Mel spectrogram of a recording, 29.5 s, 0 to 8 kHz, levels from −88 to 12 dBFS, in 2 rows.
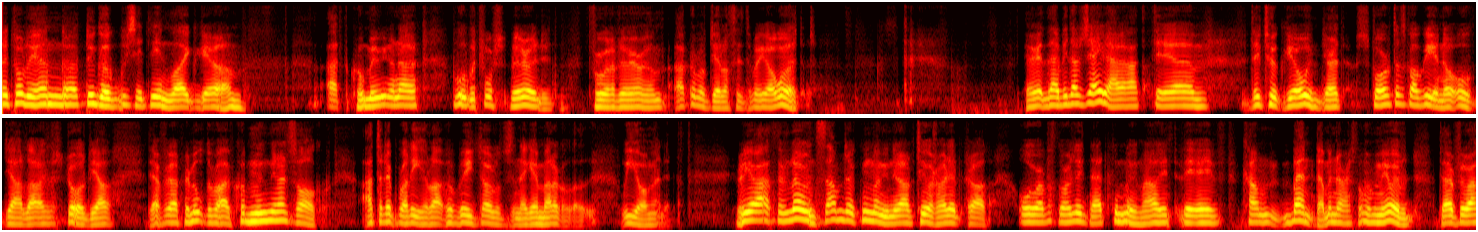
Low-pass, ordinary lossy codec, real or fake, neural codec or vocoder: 7.2 kHz; none; fake; codec, 16 kHz in and 24 kHz out, 0.4 kbps, LongCat-Audio-Codec, four codebook decoder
